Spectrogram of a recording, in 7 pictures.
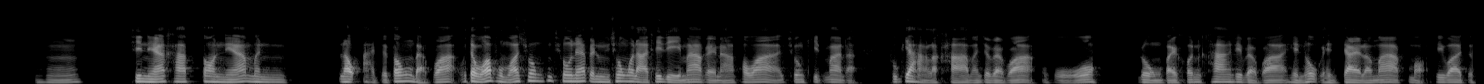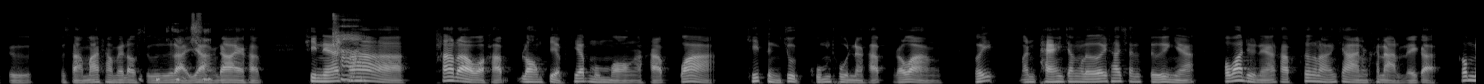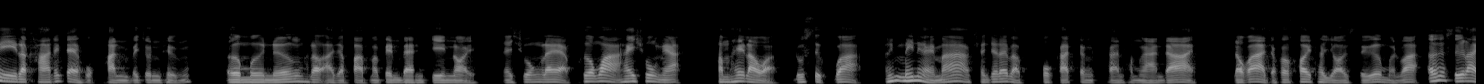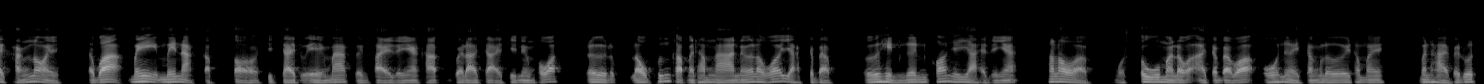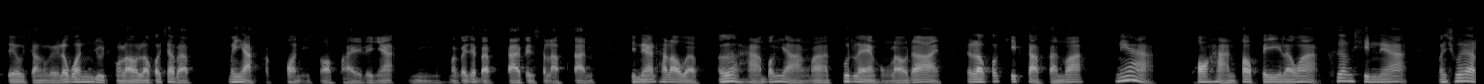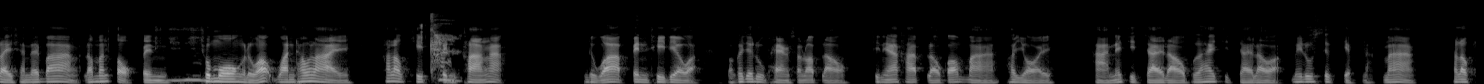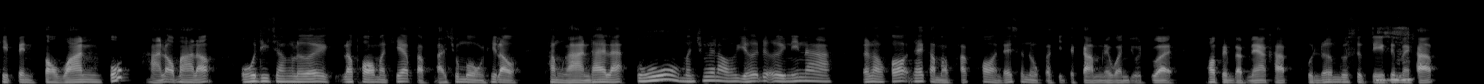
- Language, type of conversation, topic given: Thai, advice, ฉันควรทำอย่างไรเมื่อวันหยุดทำให้ฉันรู้สึกเหนื่อยและกดดัน?
- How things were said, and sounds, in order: unintelligible speech; other background noise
